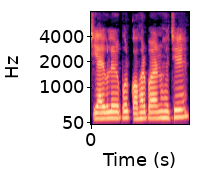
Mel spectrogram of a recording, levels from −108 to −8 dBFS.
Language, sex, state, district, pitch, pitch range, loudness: Bengali, male, West Bengal, Dakshin Dinajpur, 165 Hz, 160-175 Hz, -16 LUFS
